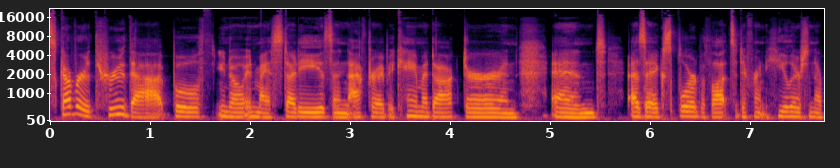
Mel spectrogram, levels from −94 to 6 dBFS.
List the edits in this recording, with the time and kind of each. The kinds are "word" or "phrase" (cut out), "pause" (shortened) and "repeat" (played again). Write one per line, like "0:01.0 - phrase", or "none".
none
